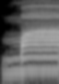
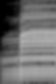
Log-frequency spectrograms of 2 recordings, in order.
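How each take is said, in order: No difference in how they are said.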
